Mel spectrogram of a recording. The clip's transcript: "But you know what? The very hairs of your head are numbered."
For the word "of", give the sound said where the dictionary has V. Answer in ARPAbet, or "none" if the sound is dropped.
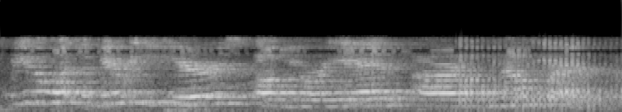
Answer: V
